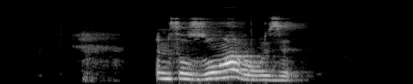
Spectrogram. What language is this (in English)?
Kabyle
